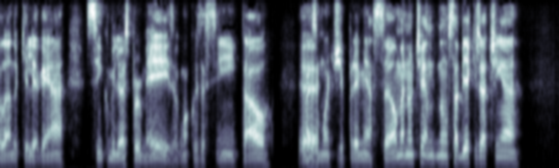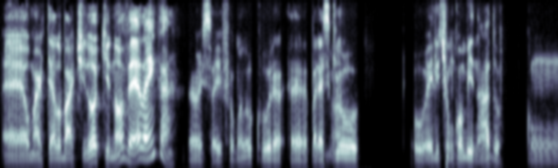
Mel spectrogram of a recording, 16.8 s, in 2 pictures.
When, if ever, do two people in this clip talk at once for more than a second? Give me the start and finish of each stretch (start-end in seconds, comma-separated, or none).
none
